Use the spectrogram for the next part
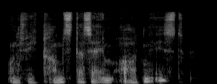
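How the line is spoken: Said very quietly. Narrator (German): sagte Harry sehr leise

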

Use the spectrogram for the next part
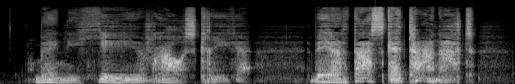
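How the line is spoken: Hissing. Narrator (German): zischte Snape

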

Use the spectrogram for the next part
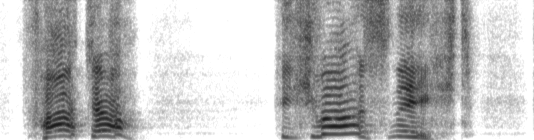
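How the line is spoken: Boy shouting desperately. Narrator (German): schrie der Junge in Ketten

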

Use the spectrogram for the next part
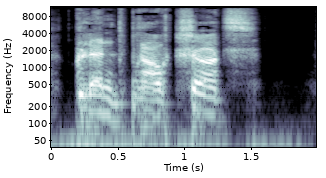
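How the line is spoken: Shout. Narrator (German): schrie Mutku

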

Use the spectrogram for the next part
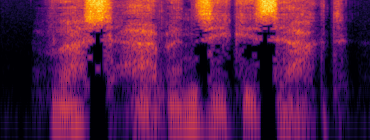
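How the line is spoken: Quiet question. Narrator (German): fragte Snape leise

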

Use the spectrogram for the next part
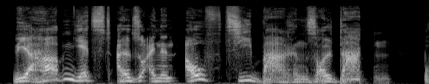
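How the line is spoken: Grumbled. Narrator (German): brummte Kolon

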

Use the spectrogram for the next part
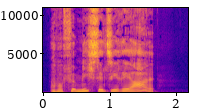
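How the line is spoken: Pleading. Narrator (German): sagte flehend

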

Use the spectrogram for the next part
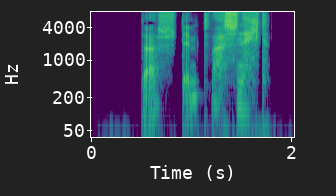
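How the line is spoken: Soft. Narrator (German): sagte sie leise

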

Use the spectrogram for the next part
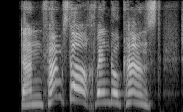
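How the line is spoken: Shout. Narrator (German): schrie er

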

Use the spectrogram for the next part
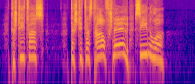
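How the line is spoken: Surprised excited exclamation. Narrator (German): so überrascht und aufgeregt war er

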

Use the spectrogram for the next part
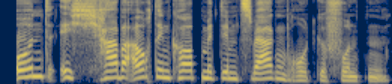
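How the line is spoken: Plain. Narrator (German): sagte Margaret

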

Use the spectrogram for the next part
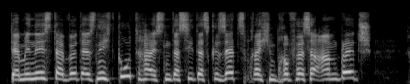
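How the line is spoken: Calling out. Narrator (German): rief Hermine

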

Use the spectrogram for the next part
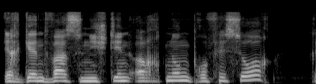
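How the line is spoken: Called out. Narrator (German): rief Madame Pomfrey

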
